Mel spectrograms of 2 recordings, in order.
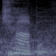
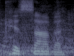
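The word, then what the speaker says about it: Csaba: I think the real way to say that is Chaba. Chaba Suli? Chaba Suli. I keep saying Kasaba. Fortunately, he's letting me get away with it, but I do believe the correct pronunciation is Chaba Suli.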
